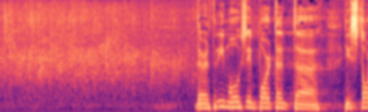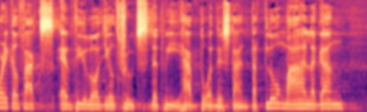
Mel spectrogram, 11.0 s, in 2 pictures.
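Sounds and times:
church congregation applauding during an Easter sermon: 0:00.0 - 0:03.3
speech: 0:02.9 - 0:10.9.

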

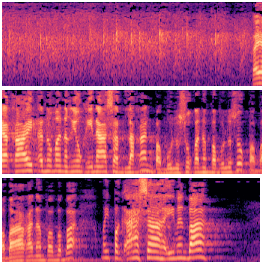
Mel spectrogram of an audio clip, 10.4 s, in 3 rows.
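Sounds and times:
church congregation clapping in praise of the Lord: 0:00.0 - 0:05.3
speech: 0:03.3 - 0:09.8.

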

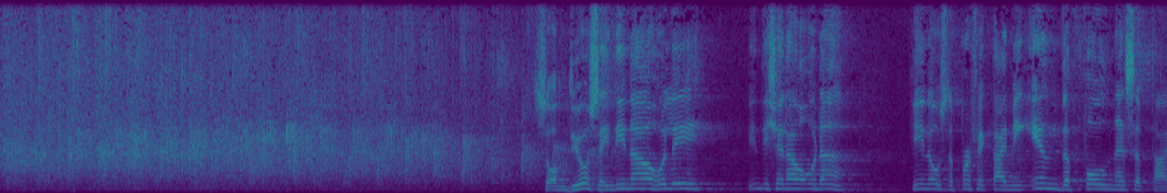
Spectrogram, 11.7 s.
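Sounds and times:
church congregation clapping hands: 0:00.0 - 0:06.0
speech: 0:05.4 - 0:11.6.

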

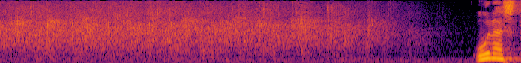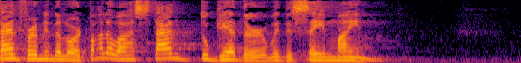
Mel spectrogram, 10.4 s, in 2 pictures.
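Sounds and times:
church congregation applauding in praise of the Lord: 0:00.0 - 0:04.4
speech: 0:04.8 - 0:09.1.

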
